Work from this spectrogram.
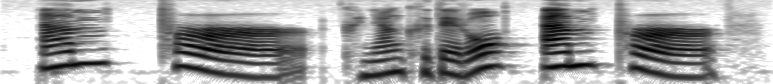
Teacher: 된 소리가 아닌 프 소리에 해당하는 발음으로 해도 되는 단어예요. 호흡이 편합니다. 내쉬는 숨이 충분히 남아있기 때문에요.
